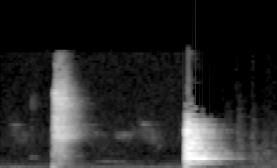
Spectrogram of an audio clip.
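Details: Siberian husky puppies giving two short sharp yips or barks, the first brief and bright, the second longer with a falling tail, separated by about a second of silence.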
